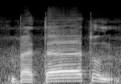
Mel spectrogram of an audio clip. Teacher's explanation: তাতে এখানে এক আলিফ মাদ আছে, এখানে বায়ের সাথে কোনো টান নাই। দেখি আমরা ফাতহার বামে কোনো খালি আলিফ দেখতে পাচ্ছি না, সেজন্য বাতে আমরা টানবো না বা।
